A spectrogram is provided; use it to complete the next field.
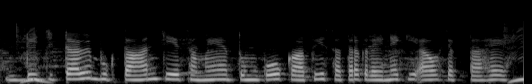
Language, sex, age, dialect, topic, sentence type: Hindi, female, 25-30, Garhwali, banking, statement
